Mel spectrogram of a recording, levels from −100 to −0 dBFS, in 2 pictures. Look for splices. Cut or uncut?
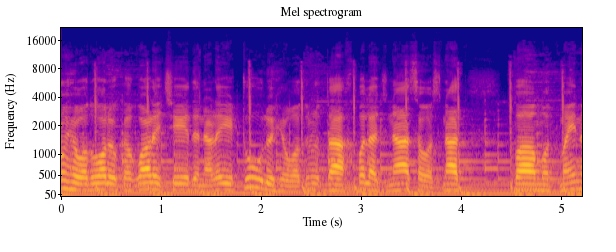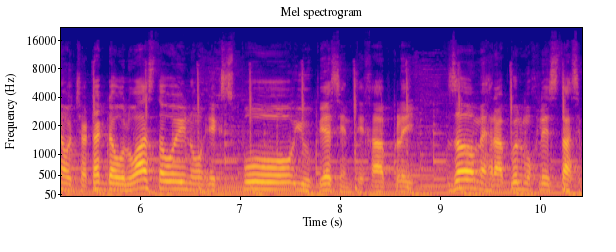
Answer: uncut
